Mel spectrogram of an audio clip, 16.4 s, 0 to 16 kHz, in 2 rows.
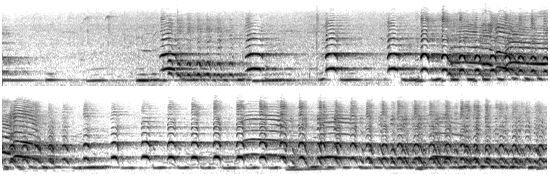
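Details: Gibbons at Japan Monkey Center, a zoo in Japan, on International Gibbon Day, October 24: opening hoots build into a dense, excited sequence of rapid rising whoops and trilled notes, nearly three per second.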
